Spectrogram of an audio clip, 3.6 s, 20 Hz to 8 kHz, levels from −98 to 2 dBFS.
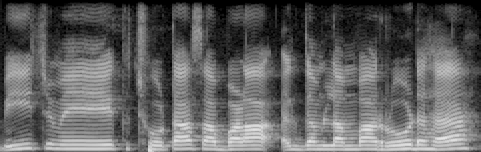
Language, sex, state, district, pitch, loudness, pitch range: Hindi, male, Jharkhand, Garhwa, 200 Hz, -15 LUFS, 190-215 Hz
